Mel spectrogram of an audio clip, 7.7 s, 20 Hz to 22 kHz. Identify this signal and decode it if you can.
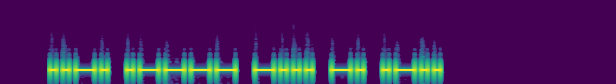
Morse code, heard as a keyed tone, about 15 wpm, 700 Hz. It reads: F1BNL
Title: DXCC-100 Call Signs - 5 Characters - Repeated 2x - 15wpm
